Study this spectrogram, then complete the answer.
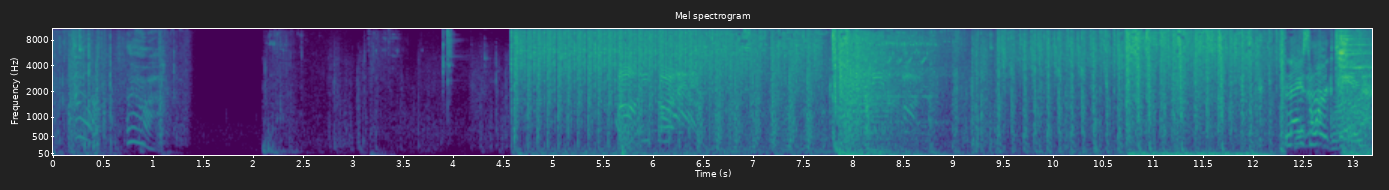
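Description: Sustained automatic gunfire from a first-person shooter match in Rogue Company, dense rapid bursts after a quiet opening, loud and close, with brief voice chatter mixed in.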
